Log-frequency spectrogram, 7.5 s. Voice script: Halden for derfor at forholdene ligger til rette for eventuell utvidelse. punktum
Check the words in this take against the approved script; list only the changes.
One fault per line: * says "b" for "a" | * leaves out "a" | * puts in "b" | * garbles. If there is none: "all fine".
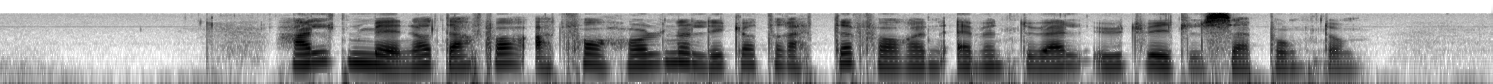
* says "mener" for "for"
* puts in "en"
